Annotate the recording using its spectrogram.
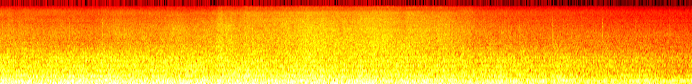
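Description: A huge machine churns heavily through water with a deep, rumbling roar that eases off toward the end.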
